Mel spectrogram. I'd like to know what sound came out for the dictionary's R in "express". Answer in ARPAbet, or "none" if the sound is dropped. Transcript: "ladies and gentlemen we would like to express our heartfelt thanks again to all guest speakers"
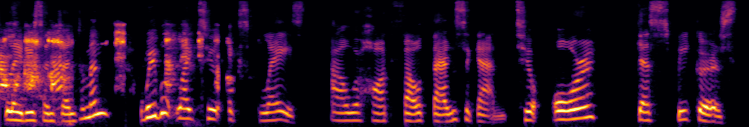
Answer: L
